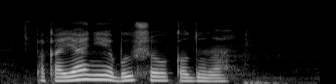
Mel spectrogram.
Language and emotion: Russian, neutral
